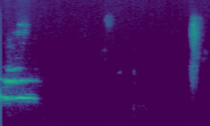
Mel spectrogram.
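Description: A brief high-pitched vocal call, under half a second, right at the start, followed by near silence with a faint hiss near the end.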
